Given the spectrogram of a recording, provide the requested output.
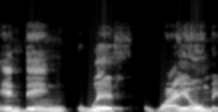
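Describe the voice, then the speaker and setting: A dry, close sound with no echo, a New York accent and ordinary pitch variation. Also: man. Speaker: credit union advocate, finance YouTuber. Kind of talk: tutorial. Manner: halting, many fillers.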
